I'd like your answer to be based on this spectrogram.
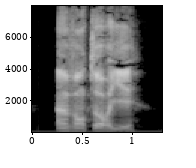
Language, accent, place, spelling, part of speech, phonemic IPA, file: French, France, Lyon, inventorier, verb, /ɛ̃.vɑ̃.tɔ.ʁje/, LL-Q150 (fra)-inventorier.wav
- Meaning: to inventorize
